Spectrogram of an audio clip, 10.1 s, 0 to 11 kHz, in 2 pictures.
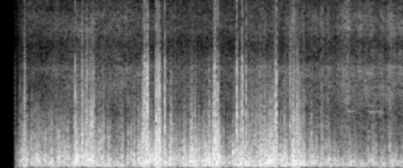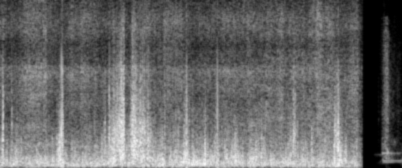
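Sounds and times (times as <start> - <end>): wind buffeting microphone: 0.2 - 9.6.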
